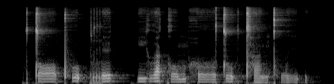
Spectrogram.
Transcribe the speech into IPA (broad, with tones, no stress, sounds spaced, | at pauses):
t ɔː˧ pʰ u˥˩ ʔ p r e˥˩ k̚ | j ɯ˥˩ a̯ k o˧ m h ɤː˧ t u˥˩ ʔ tʰ a˩˦ n kʰ w i˨˩ ʔ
